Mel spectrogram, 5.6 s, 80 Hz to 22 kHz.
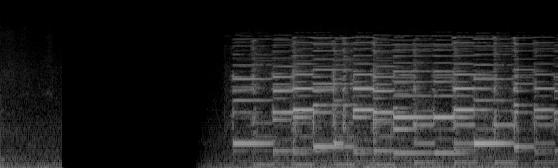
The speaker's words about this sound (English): This is the sound of a Game Boy, which is the original video game released in 1984. It was so welcome in the 20th century. At that time, children didn't have Xbox and Wii so Game Boy was a toy every kid wanted.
